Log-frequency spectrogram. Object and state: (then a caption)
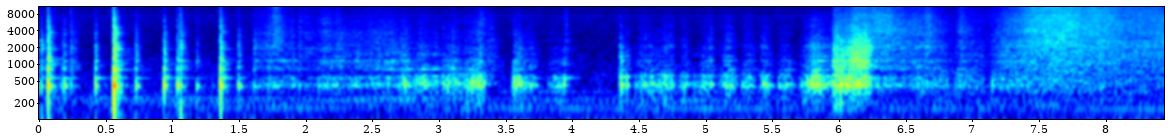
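Djembe drum. Fingertips and flat fingers tap and rub across the stretched skin head of a hollow djembe drum with a wooden shell. A quick series of sharp, dry taps with a short ring around 410 Hz gives way to softer, uneven taps and scratchy rubbing, a brief brighter swell near the six-second mark, and a faint airy hiss at the end.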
